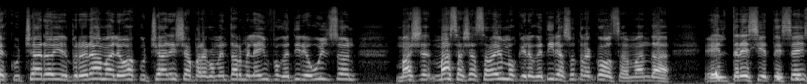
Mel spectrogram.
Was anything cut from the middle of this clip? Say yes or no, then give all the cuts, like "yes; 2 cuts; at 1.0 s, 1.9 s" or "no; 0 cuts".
no; 0 cuts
